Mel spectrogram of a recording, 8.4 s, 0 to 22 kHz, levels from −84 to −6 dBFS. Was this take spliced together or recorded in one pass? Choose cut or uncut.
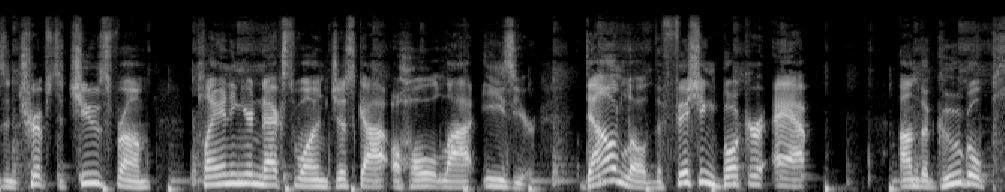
uncut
